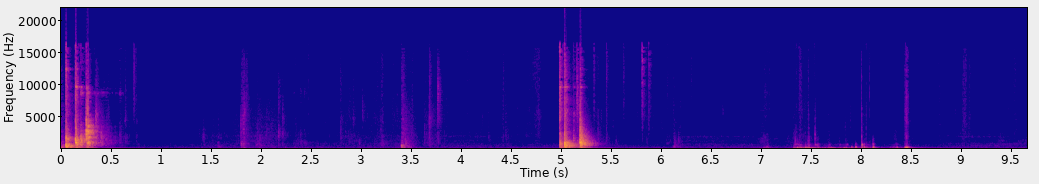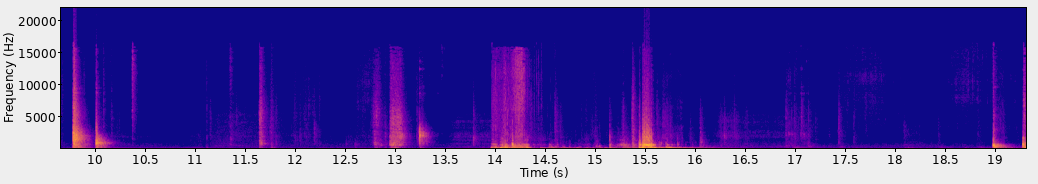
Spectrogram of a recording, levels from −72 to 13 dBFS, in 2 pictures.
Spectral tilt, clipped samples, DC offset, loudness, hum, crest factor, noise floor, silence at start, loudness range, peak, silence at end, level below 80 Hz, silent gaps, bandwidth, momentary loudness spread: -5 dB/octave; 0.2%; under 0.1%; -15 LUFS; none; 20 dB; -58 dBFS; 0 s; 20 LU; 0 dBFS; 0 s; -26 dBFS; none; 17 kHz; 29 LU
